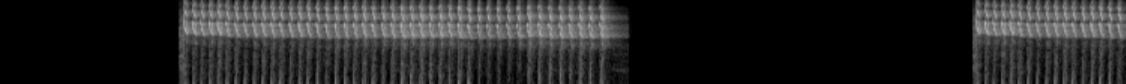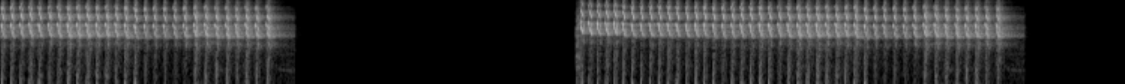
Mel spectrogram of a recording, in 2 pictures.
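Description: Cililin (crested jay) singing in three bursts of about four seconds each, separated by silent pauses. Each burst is a fast run of high, closely repeated notes.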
